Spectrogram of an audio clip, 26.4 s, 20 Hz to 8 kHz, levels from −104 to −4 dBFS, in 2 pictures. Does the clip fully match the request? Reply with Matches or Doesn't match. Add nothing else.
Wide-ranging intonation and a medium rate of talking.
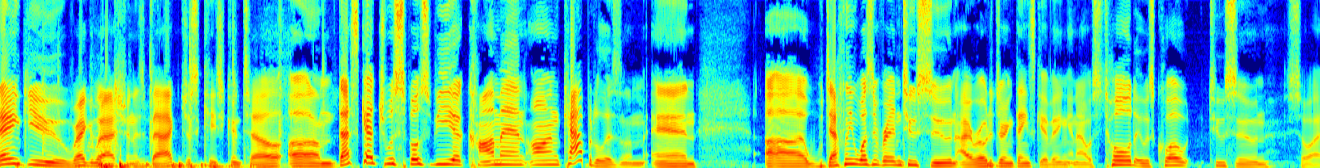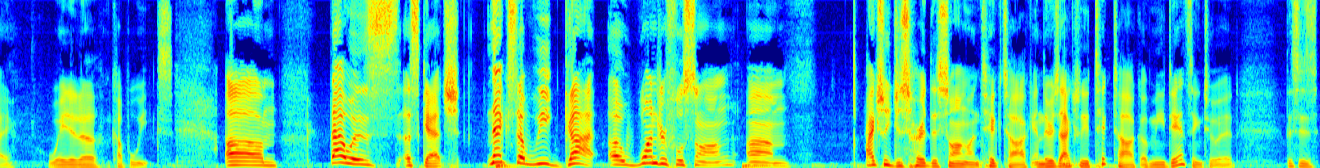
Matches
